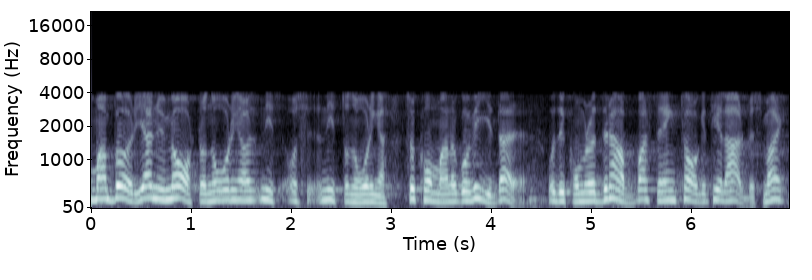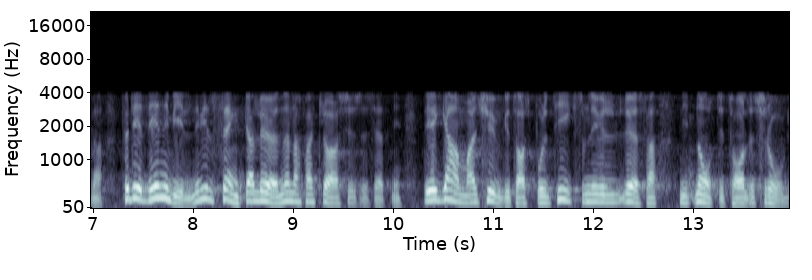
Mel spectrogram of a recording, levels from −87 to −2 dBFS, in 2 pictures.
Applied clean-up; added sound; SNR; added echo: none; none; none; none.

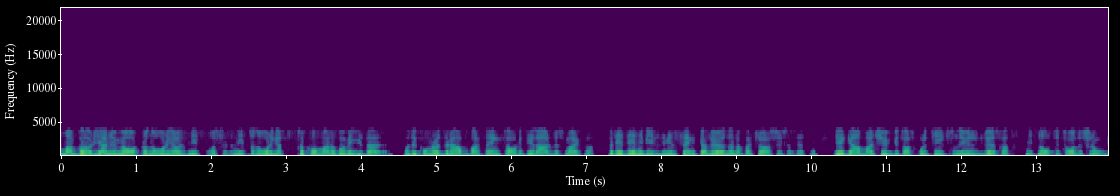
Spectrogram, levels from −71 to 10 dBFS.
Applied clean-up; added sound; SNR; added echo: neural mask model Resemble Enhance denoiser.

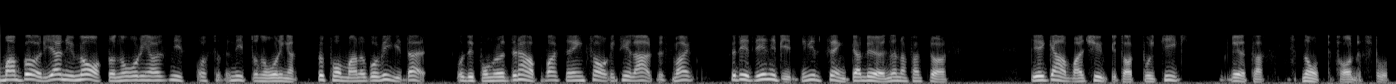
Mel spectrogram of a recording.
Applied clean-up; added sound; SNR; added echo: neural diffusion model UNIVERSE++.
